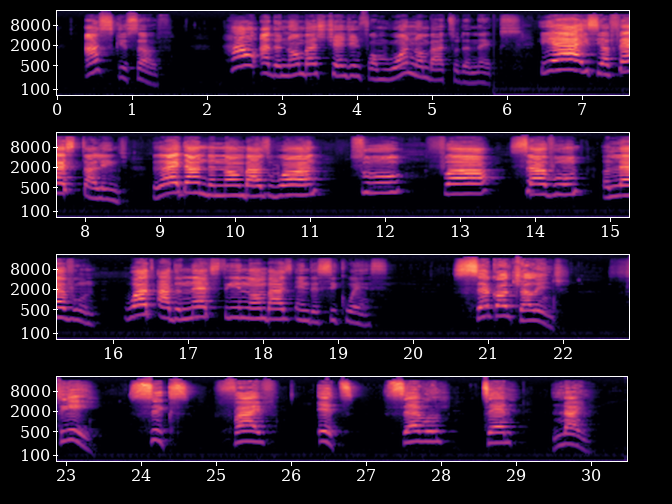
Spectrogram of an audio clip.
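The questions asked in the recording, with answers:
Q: What are the next three numbers in the sequence?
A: 16, 22, 29

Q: What are the next three numbers in the sequence?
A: 12, 11, 14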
